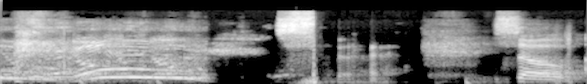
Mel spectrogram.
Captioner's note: shouting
